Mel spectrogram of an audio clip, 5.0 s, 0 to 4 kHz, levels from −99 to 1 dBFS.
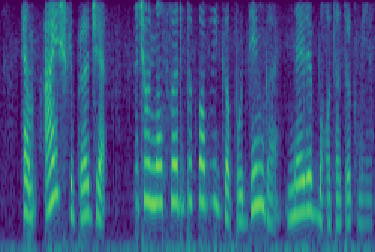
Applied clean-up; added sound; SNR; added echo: neural separator model SepFormer WHAM!.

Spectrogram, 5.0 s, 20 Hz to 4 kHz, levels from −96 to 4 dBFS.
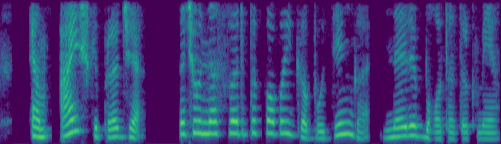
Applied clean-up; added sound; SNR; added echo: none; none; none; none.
